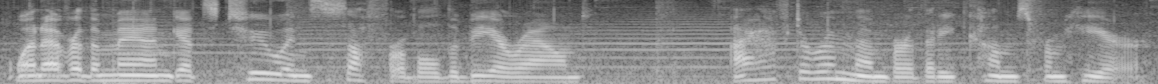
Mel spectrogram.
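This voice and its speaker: A woman plays a sharp-tongued 1930s radio actor and sound effects artist in an audio drama. Her lowish voice carries a dry, sardonic edge as she narrates in character. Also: normal speed, over music, natural voice. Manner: wry, sardonic.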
